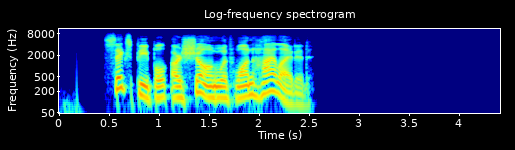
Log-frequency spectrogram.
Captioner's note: voiceover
